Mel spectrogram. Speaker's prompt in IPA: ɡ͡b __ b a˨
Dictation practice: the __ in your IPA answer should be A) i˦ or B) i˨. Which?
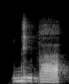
A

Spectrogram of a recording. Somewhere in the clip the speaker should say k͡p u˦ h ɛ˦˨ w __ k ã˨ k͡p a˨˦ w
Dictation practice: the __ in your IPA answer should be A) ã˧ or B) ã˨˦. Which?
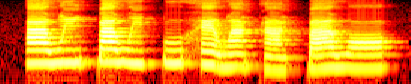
A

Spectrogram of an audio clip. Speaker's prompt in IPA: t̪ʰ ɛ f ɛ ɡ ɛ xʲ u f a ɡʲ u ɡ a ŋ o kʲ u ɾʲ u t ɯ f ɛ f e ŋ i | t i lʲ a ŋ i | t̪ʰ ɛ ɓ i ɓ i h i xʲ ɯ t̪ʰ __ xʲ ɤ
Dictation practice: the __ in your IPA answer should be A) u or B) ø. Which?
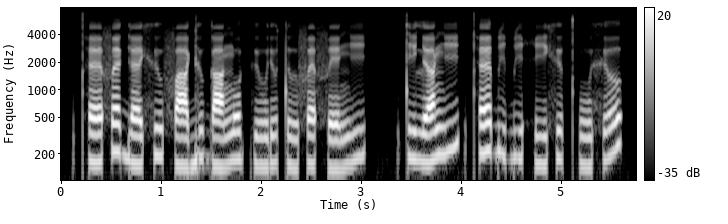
A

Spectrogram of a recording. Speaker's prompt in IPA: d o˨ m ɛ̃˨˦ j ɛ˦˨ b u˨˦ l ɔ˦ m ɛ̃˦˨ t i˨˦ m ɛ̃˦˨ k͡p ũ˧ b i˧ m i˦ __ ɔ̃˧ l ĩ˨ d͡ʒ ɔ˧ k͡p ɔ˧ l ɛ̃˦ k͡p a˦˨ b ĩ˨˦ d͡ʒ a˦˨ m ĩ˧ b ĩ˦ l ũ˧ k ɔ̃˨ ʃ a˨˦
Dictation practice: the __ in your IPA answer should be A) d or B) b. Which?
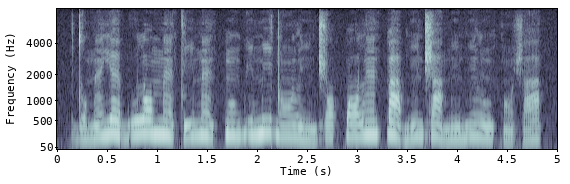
A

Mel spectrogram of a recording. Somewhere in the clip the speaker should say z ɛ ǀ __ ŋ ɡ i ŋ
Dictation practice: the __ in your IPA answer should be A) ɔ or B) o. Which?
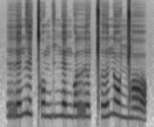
A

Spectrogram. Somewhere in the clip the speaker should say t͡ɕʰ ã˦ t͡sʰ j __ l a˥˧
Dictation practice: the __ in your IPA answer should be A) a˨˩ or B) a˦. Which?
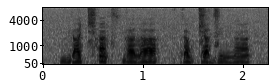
A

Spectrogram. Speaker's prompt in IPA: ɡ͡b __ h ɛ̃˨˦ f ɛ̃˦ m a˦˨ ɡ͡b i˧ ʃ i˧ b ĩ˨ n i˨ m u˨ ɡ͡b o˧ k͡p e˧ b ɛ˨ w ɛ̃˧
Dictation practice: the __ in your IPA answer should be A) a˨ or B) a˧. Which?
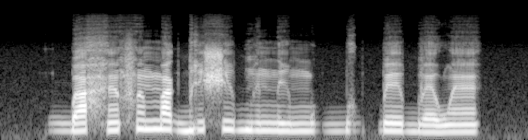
A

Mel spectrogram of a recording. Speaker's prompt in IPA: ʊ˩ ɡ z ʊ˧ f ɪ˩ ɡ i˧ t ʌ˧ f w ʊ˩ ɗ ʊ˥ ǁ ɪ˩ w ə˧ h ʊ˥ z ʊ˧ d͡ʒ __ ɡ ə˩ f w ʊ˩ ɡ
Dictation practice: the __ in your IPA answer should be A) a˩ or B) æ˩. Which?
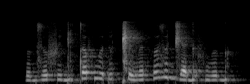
B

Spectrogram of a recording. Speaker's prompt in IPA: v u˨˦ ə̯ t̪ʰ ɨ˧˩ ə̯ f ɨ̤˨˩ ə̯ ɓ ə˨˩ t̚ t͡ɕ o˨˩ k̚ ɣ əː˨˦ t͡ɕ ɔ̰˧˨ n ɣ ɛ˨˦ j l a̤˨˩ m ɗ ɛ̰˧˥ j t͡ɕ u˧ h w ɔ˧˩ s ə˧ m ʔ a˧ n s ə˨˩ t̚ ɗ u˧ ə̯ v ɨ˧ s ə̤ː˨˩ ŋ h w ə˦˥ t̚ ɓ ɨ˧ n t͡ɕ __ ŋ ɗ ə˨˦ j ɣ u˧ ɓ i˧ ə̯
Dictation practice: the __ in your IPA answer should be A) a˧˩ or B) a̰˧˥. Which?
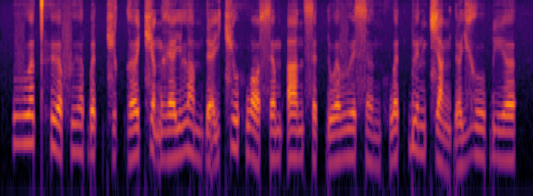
A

